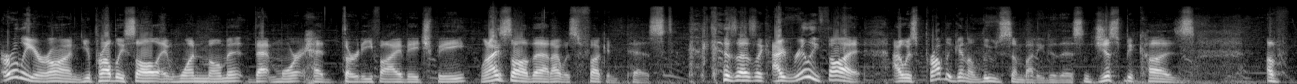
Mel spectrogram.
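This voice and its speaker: A man's voice: medium pitch, fairly bright tone. Profane, offhand male gaming commentator. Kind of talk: casual game commentary voice-over.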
